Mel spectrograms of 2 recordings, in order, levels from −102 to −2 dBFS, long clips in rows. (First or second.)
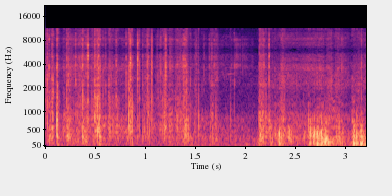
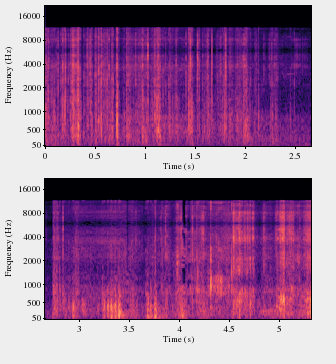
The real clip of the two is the second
